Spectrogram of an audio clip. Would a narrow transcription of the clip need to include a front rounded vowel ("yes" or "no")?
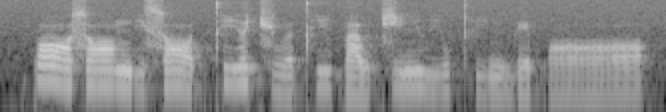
no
